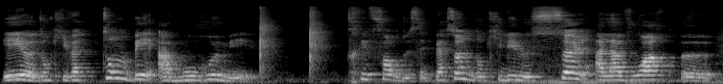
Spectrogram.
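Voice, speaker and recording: A woman casually recommending films she likes, hesitant and full of filler pauses but enthusiastic. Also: medium pitch, reverberant, a little hiss or hum. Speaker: film recommender. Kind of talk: casual spoken film recommendations.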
